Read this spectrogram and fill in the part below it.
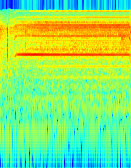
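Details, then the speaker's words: Honda Beat FI scooter that starts hard and stalls, with the fault traced to the injector: at key-on, a clean, steady, high-pitched whir for under two seconds that then cuts off, judged normal by ear. Normal fuel pump prime. "bisa didengar H Berti kan ini kan agak normal ya bagus tekanan Ya aman kalau ini dari pendengaran ya"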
